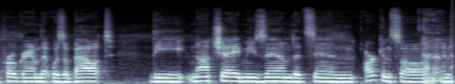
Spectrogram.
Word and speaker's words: Natchez: time that I had uh heard of the nache and also how to pronounce it and everything because it's good most people say uh because of the net they say Natchez Trace right right and but it's actually not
